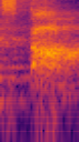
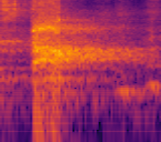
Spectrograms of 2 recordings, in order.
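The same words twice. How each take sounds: First: Loud barked command; sharp stop. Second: Loud breathy stop breaking into a laugh. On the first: Vishwamitra halts the falling man, loud command. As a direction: halt him with one word. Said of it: "Vishwamitra said". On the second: Indra answers Vishwamitra, loud and laughing. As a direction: counter him, half laughing. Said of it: "And Indra said". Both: Acted.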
